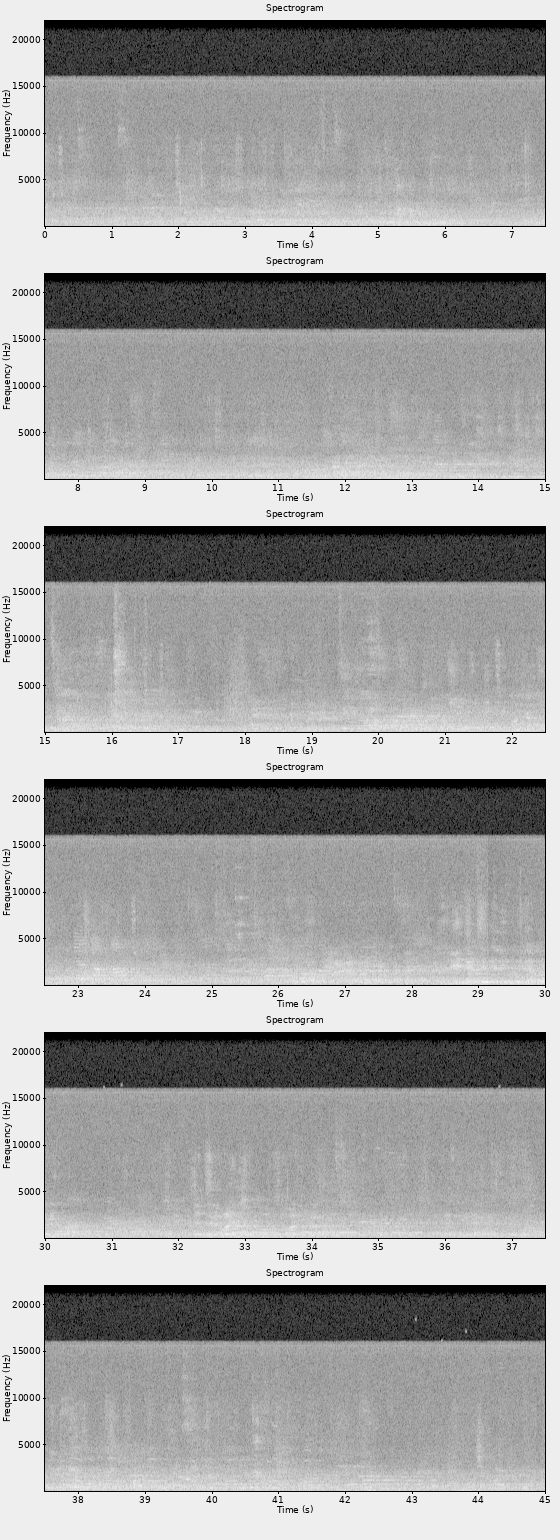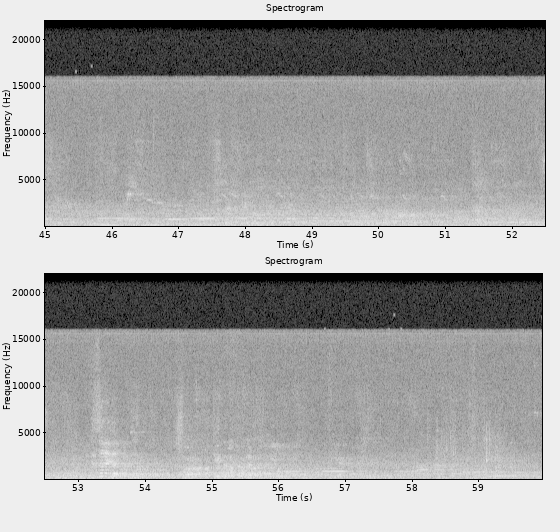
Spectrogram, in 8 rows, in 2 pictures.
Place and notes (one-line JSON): {"title": "tondate.de: deutsches museum, halle", "date": "2011-02-25 15:09:00", "description": "halle mit flugzeugen, oben", "latitude": "48.13", "longitude": "11.58", "altitude": "524", "timezone": "Europe/Berlin"}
